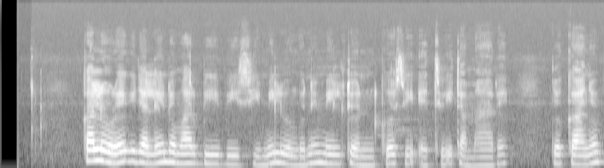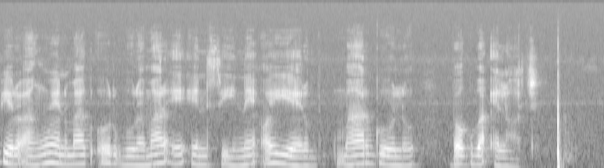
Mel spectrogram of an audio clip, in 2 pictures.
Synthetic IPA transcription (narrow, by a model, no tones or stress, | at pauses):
kaloɾeɡɪd͡ʒalɪndomarbibisimilwoŋɡonimiltɔnkosiʔetwitamaɾɛ | d͡ʒɔkaɲɔpjeɾo̰ʔa̰ŋwɛnmaɡo̰dbuɾamaɾɛʔɛnsinɛʔɔjɪɛɾmarɡolo | bɔɡbaʔɛlɔt͡ʃ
